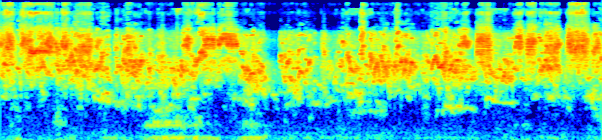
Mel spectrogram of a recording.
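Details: Breeding pair of budgerigars chirping in a dense, continuous warble of fast twittering notes and scratchy chatter, with a brief dip in the stream near the two-second mark and faint low thumps beneath.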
